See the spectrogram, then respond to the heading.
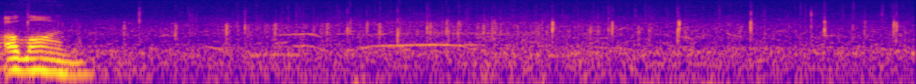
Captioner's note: applause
